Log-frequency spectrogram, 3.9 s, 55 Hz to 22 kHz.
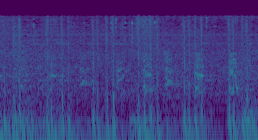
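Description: A horse trots through Assassin's Creed 3, hooves clip-clopping in a steady rhythm under a busy game soundscape, with a voice talking over the hoofbeats.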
